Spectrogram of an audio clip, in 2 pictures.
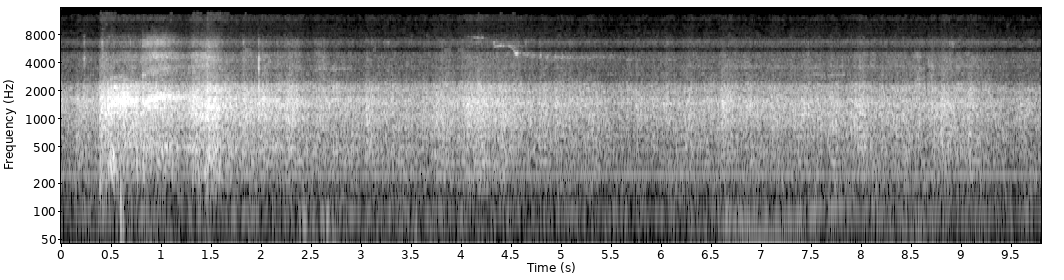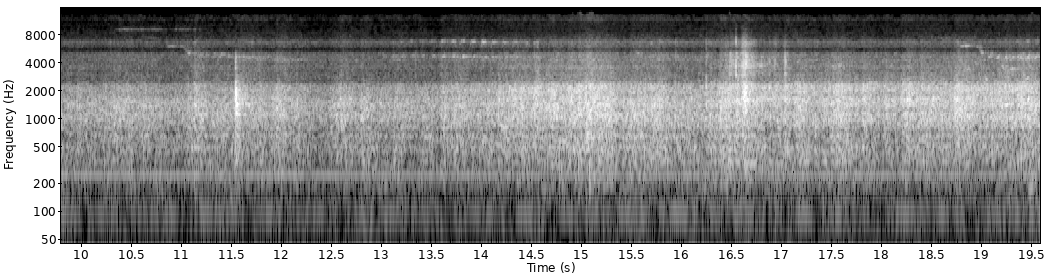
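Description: A dog's paws patter softly along a dirt path.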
